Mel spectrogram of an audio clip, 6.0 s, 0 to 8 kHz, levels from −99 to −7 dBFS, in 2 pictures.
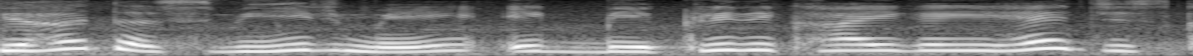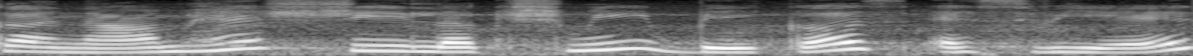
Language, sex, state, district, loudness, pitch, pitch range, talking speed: Hindi, female, Uttar Pradesh, Gorakhpur, -16 LUFS, 290 Hz, 245-330 Hz, 180 wpm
